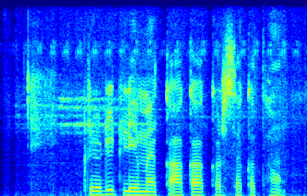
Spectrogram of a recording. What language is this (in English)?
Chhattisgarhi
